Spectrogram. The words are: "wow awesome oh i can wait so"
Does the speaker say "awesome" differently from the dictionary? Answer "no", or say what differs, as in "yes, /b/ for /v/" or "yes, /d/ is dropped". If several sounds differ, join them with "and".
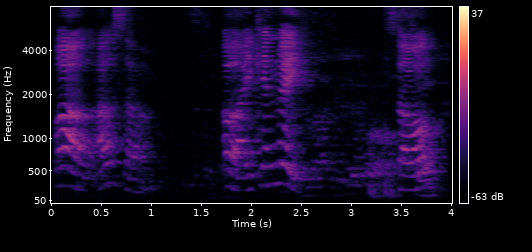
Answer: yes, /m/ is dropped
